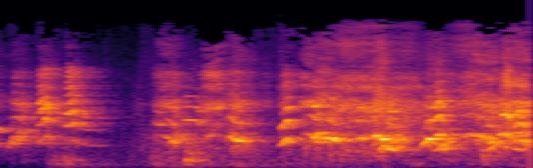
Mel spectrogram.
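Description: Several people laughing, with a short lull about a second in, then louder laughter from about two seconds in.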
